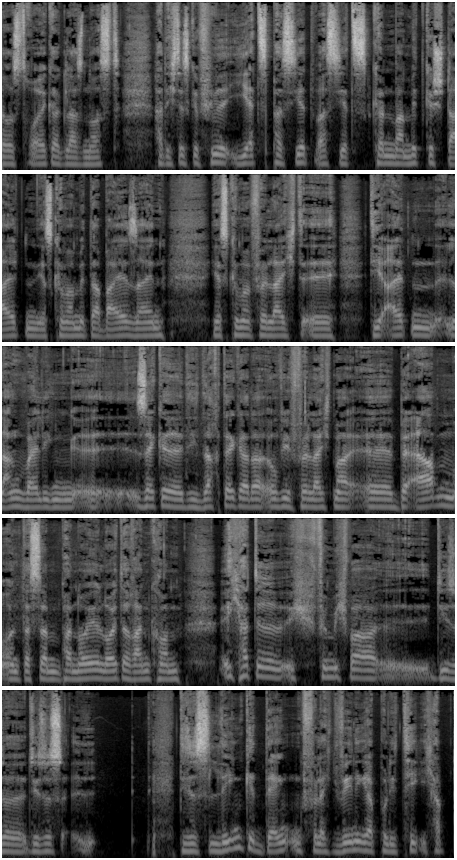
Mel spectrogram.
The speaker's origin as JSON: {"language": "German", "town": "East Berlin", "region": "Berlin", "country": "Germany", "tie": "born there", "said": "Für mich war sie Kulisse natürlich, weil ich hier reingeboren wurde."}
